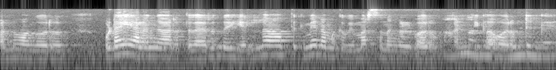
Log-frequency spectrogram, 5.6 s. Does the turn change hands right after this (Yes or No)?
No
